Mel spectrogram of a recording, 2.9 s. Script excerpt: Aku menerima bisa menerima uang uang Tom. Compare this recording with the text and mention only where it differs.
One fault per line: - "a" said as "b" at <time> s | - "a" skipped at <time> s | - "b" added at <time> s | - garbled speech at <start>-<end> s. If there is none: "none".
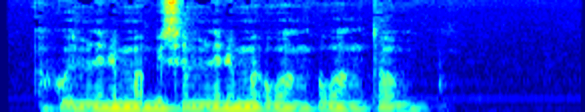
none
